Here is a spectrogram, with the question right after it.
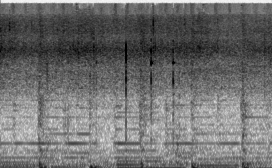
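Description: Garlic sizzles in a pan alongside artichokes and onions, a constant crackling fry with soft periodic thuds of stirring, moderately quiet and heard alone without any talking.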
